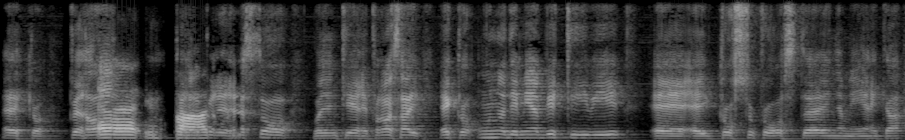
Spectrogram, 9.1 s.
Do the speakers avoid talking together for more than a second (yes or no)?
no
